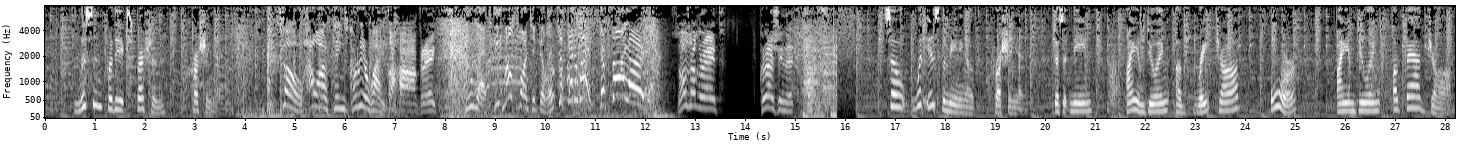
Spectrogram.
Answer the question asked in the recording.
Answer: Crushing it means I am doing a great job.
